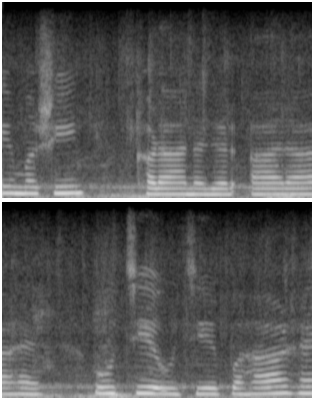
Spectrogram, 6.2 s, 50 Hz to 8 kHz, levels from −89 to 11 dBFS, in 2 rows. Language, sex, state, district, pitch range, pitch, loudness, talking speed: Hindi, female, Bihar, Kaimur, 230-260 Hz, 240 Hz, -15 LUFS, 95 wpm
